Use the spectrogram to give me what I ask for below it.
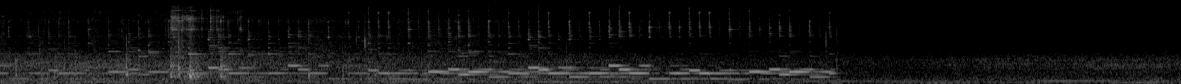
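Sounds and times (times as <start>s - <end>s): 
mobile phone ringing with an electronic melody: 0.0s - 8.4s.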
